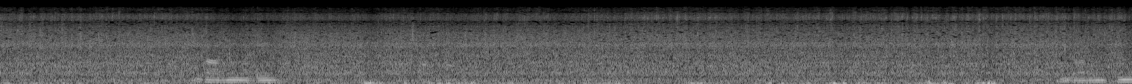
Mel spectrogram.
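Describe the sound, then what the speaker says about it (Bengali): Steady rain falling outdoors, a loud, even wash of hiss filling the whole stretch, with a person briefly speaking twice over it. "বৃষ্টি"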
